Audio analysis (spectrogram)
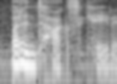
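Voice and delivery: soft breathy aside; whispered. Retold or imitated. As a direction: breathe it out dreamily. Mason's dreamy report.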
